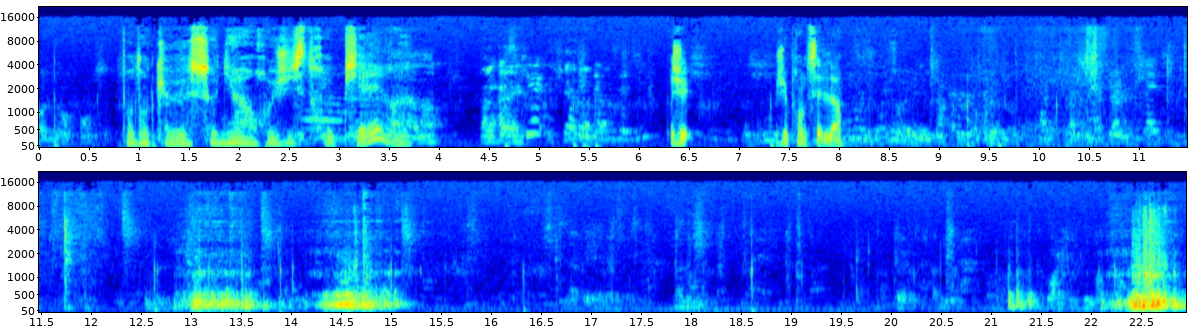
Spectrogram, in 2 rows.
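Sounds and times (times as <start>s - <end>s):
quiet murmured talk: 0.0s - 11.6s, 12.2s - 22.9s
speech: 0.8s - 3.8s, 6.3s - 6.7s, 7.4s - 8.2s
chair carried and set down with scraping thumps: 12.8s - 15.3s, 22.1s - 22.9s.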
